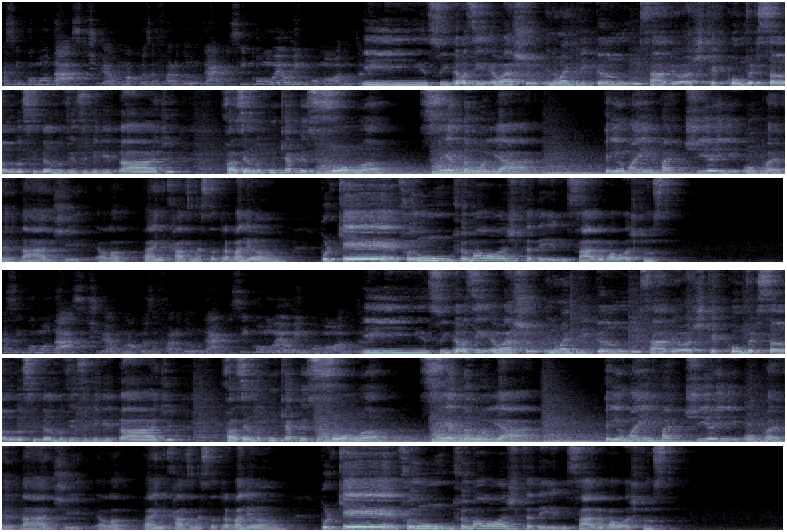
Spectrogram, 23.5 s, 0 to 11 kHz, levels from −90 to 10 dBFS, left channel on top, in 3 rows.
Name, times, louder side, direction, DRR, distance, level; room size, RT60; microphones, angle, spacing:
voice 1, 0.0-3.9, equal, 25° left, -4 dB, 2.9 m, -45 dB
voice 2, 3.6-11.7 12.1-13.1 13.8-18.5 18.8-22.2, left 1 dB, 5° left, 4 dB, 0.5 m, -29 dB
sound 1, 5.1-6.0 6.3-6.6 6.8-7.1 7.4-7.6 8.0-8.1 8.6-8.9 9.2-9.3 9.7-10.6 10.9-15.9, equal, 85° right, 2.1 m, -36 dB
17.0 x 5.8 x 4.4 m, 0.92 s
head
